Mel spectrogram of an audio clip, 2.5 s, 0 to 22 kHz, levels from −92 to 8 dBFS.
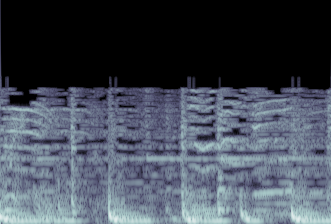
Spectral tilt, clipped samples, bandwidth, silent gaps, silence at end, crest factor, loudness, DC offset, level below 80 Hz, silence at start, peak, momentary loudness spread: -10 dB/octave; 0.3%; 4.5 kHz; none; 0 s; 12 dB; -14 LUFS; under 0.1%; -16 dBFS; 0 s; 0 dBFS; 5 LU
